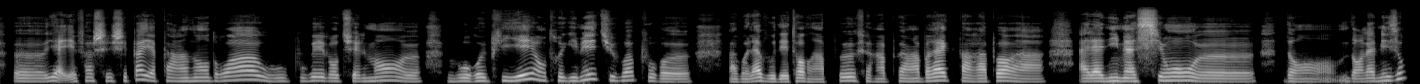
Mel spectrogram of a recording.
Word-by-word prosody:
heu, 145 Hz, -1 st, -4 dB
il 150 Hz, -, -4 dB
y -, -, +1 dB
a -, -, +3 dB
il -, -, -3 dB
y -, -, 0 dB
a, -, -, -1 dB
enfin, 165 Hz, +2 st, -7 dB
je -, -, +9 dB
sais 165 Hz, -, -2 dB
je 155 Hz, -, +5 dB
sais 170 Hz, -, 0 dB
pas, 225 Hz, +7 st, +1 dB
il 205 Hz, -, +1 dB
y -, -, 0 dB
a 170 Hz, -, -1 dB
pas 165 Hz, -, -7 dB
un 155 Hz, +1 st, -4 dB
endroit 185 Hz, +6 st, 0 dB
où 150 Hz, -4 st, -7 dB
vous 150 Hz, -, -13 dB
pouvez 155 Hz, +5 st, -5 dB
éventuellement, 155 Hz, +3 st, -2 dB
heu, 140 Hz, -1 st, -5 dB, 0.3 s
vous 150 Hz, +2 st, -4 dB
«replier» 170 Hz, -, +1 dB
entre 185 Hz, -4 st, -4 dB
guillemets, 175 Hz, +10 st, +1 dB
tu 210 Hz, -5 st, -2 dB
vois? 185 Hz, +3 st, -3 dB
Pour, 160 Hz, -8 st, -7 dB
heu, 125 Hz, -1 st, -3 dB, 0.4 s
bah 125 Hz, -, -3 dB
voilà, 135 Hz, +6 st, +2 dB
vous 135 Hz, -3 st, -4 dB
détendre 135 Hz, +1 st, +1 dB
un 120 Hz, 0 st, -5 dB
peu, 170 Hz, +1 st, 0 dB
faire 150 Hz, -4 st, -8 dB
un 130 Hz, -, -3 dB
peu 150 Hz, +4 st, -8 dB
un 140 Hz, 0 st, -1 dB
break 175 Hz, +4 st, +3 dB
par 150 Hz, -4 st, -1 dB
rapport 165 Hz, +5 st, +2 dB
à 130 Hz, -3 st, -3 dB, 0.3 s
à -, -, +1 dB
l'animation, 160 Hz, +5 st, +6 dB
heu, 135 Hz, -1 st, -2 dB, 0.3 s
dans, 135 Hz, -2 st, -6 dB
mmh, -, -, -12 dB
dans 135 Hz, -1 st, -2 dB
la 150 Hz, +1 st, 0 dB
maison. 185 Hz, -, -2 dB
155 Hz, 230 wpm, -23 LUFS, 140-175 Hz, 0.4 s, je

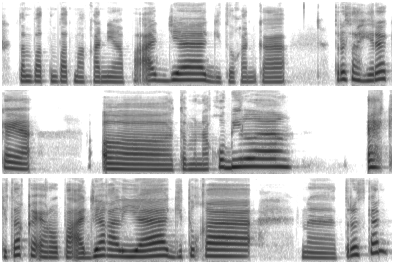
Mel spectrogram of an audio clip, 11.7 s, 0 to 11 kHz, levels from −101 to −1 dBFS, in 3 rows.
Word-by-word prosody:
tempat-tempat 205 Hz, -1 st, -7 dB
makannya 190 Hz, -1 st, -7 dB
apa -, -, -14 dB
aja", 250 Hz, +1 st, +1 dB
gitu 180 Hz, -1 st, -11 dB
kan, 185 Hz, +1 st, -12 dB
Kak. 180 Hz, 0 st, -7 dB, 0.5 s
Terus 280 Hz, 0 st, -1 dB
akhirnya 250 Hz, +3 st, 0 dB
kayak, 230 Hz, -5 st, +1 dB, 0.7 s
eee, 200 Hz, -2 st, +1 dB
temen 200 Hz, 0 st, -5 dB
aku 280 Hz, +8 st, -1 dB
bilang, 305 Hz, +1 st, +4 dB, 0.8 s
"Eh, 275 Hz, 0 st, +3 dB
kita 235 Hz, +5 st, -2 dB
ke 260 Hz, -, -2 dB
Eropa 200 Hz, -1 st, -1 dB
aja 245 Hz, +9 st, +3 dB
kali 230 Hz, -2 st, +3 dB
ya", 250 Hz, +3 st, +5 dB
gitu, 225 Hz, +4 st, -5 dB
Kak. 245 Hz, -1 st, +4 dB, 0.6 s
Nah, 185 Hz, -2 st, -6 dB
terus 295 Hz, +3 st, +1 dB
kan 375 Hz, -, +4 dB
225 Hz, 135 wpm, -25 LUFS, 195-255 Hz, 0.8 s, ya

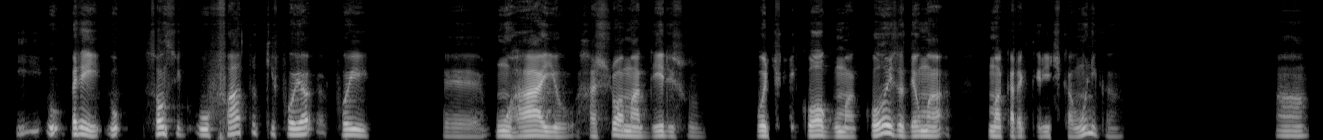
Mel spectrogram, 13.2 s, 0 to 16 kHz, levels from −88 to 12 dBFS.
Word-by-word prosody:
E 230 Hz, +9 st, -16 dB
o 330 Hz, 0 st, -1 dB
peraí. 160 Hz, -7 st, +3 dB
O 315 Hz, -, -1 dB, 0.2 s
só 175 Hz, -, +3 dB
um -, -, +3 dB
segu 160 Hz, -4 st, -16 dB
O 145 Hz, -, +3 dB
fato 195 Hz, +7 st, -2 dB
que 165 Hz, -, -15 dB
foi 155 Hz, 0 st, +3 dB
a 175 Hz, -, +3 dB, 0.2 s
foi, 145 Hz, -3 st, +2 dB, 0.7 s
eh, 110 Hz, -1 st, -14 dB
um 125 Hz, 0 st, +2 dB
raio 115 Hz, -1 st, +4 dB
rachou 120 Hz, +4 st, -4 dB
a 130 Hz, -, +4 dB
madeira 120 Hz, 0 st, 0 dB
isso, 110 Hz, -1 st, -15 dB, 0.5 s
modificou 130 Hz, -, 0 dB
alguma 115 Hz, -3 st, +1 dB
coisa, 135 Hz, -, +4 dB
deu 120 Hz, +2 st, -2 dB
uma 125 Hz, 0 st, 0 dB, 0.4 s
uma 120 Hz, -1 st, +1 dB
característica 115 Hz, -1 st, -7 dB
única? 110 Hz, -, -5 dB, 1.5 s
Ah. 125 Hz, -1 st, -8 dB
125 Hz, 130 wpm, -23 LUFS, 115-160 Hz, 1.5 s, raio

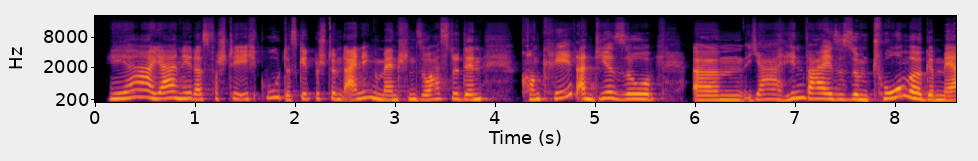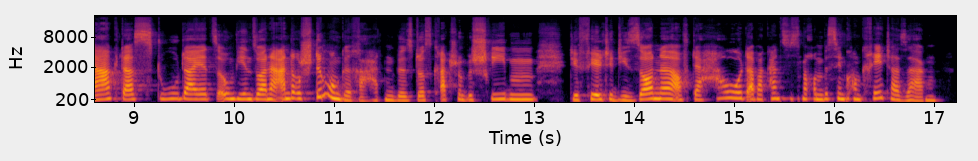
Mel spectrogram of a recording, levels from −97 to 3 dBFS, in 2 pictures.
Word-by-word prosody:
Ja, 295 Hz, +6 st, +2 dB
ja, 265 Hz, +2 st, +3 dB
ne, 260 Hz, 0 st, +2 dB
das 225 Hz, 0 st, -2 dB
verstehe 245 Hz, 0 st, -6 dB
ich 235 Hz, -, -6 dB
gut. 300 Hz, -1 st, -5 dB
Das 195 Hz, -, -7 dB
geht 240 Hz, 0 st, -4 dB
bestimmt 245 Hz, -1 st, -4 dB
einigen 260 Hz, +2 st, +3 dB
Menschen 210 Hz, +2 st, 0 dB
so. 210 Hz, 0 st, -1 dB
Hast 240 Hz, +1 st, -7 dB
du 240 Hz, -, 0 dB
denn 225 Hz, +2 st, +2 dB, 0.3 s
konkret 250 Hz, -, -1 dB
an 235 Hz, -1 st, +5 dB
dir 260 Hz, +2 st, 0 dB
so, 230 Hz, 0 st, +2 dB, 0.4 s
ähm, 200 Hz, 0 st, +1 dB
ja, 225 Hz, 0 st, -4 dB
Hinweise, 245 Hz, +1 st, +2 dB
Symptome 240 Hz, -, +3 dB
gemerkt, 210 Hz, +4 st, +3 dB
dass 215 Hz, 0 st, 0 dB
du 240 Hz, 0 st, -6 dB
da 235 Hz, -2 st, +4 dB
jetzt 225 Hz, 0 st, -2 dB
irgendwie 240 Hz, 0 st, 0 dB
in 230 Hz, -, 0 dB
so 230 Hz, -, -1 dB
eine 225 Hz, +1 st, +4 dB
andere 255 Hz, +1 st, +3 dB
Stimmung 280 Hz, -1 st, +2 dB
geraten 180 Hz, 0 st, -6 dB
bist? 175 Hz, 0 st, -6 dB
Du -, -, -1 dB
hast 185 Hz, 0 st, -8 dB
gerade -, -, -3 dB
schon 210 Hz, -3 st, -7 dB
beschrieben: 215 Hz, +2 st, -2 dB, 0.3 s
„Dir 200 Hz, -, -2 dB
fehlte 210 Hz, +1 st, 0 dB
die 185 Hz, -1 st, -5 dB
Sonne 235 Hz, +6 st, +4 dB
auf -, -, -5 dB
der 205 Hz, -2 st, -6 dB
Haut“. 275 Hz, 0 st, -2 dB
Aber 220 Hz, -1 st, +1 dB
kannst 250 Hz, +2 st, -5 dB
du -, -, -11 dB
es 245 Hz, -, -18 dB
noch 235 Hz, 0 st, -5 dB
'n 220 Hz, -, 0 dB
bisschen 235 Hz, +1 st, -2 dB
konkreter 235 Hz, 0 st, -3 dB
sagen? 180 Hz, 0 st, -5 dB
230 Hz, 200 wpm, -23 LUFS, 210-250 Hz, 0.4 s, an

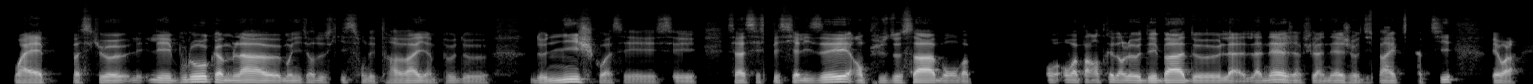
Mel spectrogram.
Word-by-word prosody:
Ouais, 80 Hz, -1 st, +2 dB
parce -, -, -5 dB
que 90 Hz, 0 st, 0 dB
les 95 Hz, -1 st, -10 dB
les 100 Hz, -3 st, +1 dB
boulots 120 Hz, +6 st, +4 dB
comme 95 Hz, -5 st, +2 dB
là, 100 Hz, 0 st, +5 dB
heu, 85 Hz, -2 st, +3 dB
moniteur 90 Hz, +3 st, -5 dB
de 85 Hz, -, -8 dB
ski, 90 Hz, +6 st, -14 dB
ce 105 Hz, -, -13 dB
sont 85 Hz, -, -10 dB
des 75 Hz, -, -7 dB
travails 85 Hz, +3 st, 0 dB
un 80 Hz, -, -6 dB
peu 90 Hz, +4 st, -11 dB
de 75 Hz, -3 st, -9 dB, 0.4 s
de 80 Hz, -2 st, -5 dB
niche, 115 Hz, +8 st, +2 dB
quoi. -, -, -5 dB
C'est 75 Hz, -1 st, -9 dB
c'est 80 Hz, 0 st, -8 dB, 0.3 s
c'est -, -, -3 dB
assez -, -, 0 dB
spécialisé. 110 Hz, +8 st, +3 dB
En 90 Hz, -1 st, -2 dB
plus 95 Hz, -2 st, -11 dB
de 95 Hz, +1 st, -3 dB
ça, 100 Hz, -1 st, +6 dB
bon, 85 Hz, -1 st, -3 dB
on 85 Hz, -, -7 dB
va 80 Hz, -, -3 dB, 0.8 s
on -, -, -5 dB
on 105 Hz, -, -2 dB
va 100 Hz, -, +1 dB
pas -, -, -1 dB
rentrer 100 Hz, +2 st, -3 dB
dans 100 Hz, -2 st, 0 dB
le 95 Hz, -1 st, +2 dB
débat 100 Hz, +1 st, +5 dB
de 90 Hz, 0 st, -3 dB, 0.2 s
la 85 Hz, -4 st, 0 dB
la 80 Hz, +3 st, -3 dB
neige, 105 Hz, 0 st, +4 dB
hein, 90 Hz, -, -3 dB
puisque -, -, -16 dB
la -, -, -2 dB
neige 85 Hz, +1 st, -2 dB
disparaît 80 Hz, +2 st, -4 dB
petit -, -, -18 dB
à -, -, -10 dB
petit, 115 Hz, +1 st, -7 dB, 0.4 s
mais -, -, 0 dB
voilà. -, -, 0 dB
90 Hz, 220 wpm, -23 LUFS, 80-100 Hz, 0.8 s, ça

